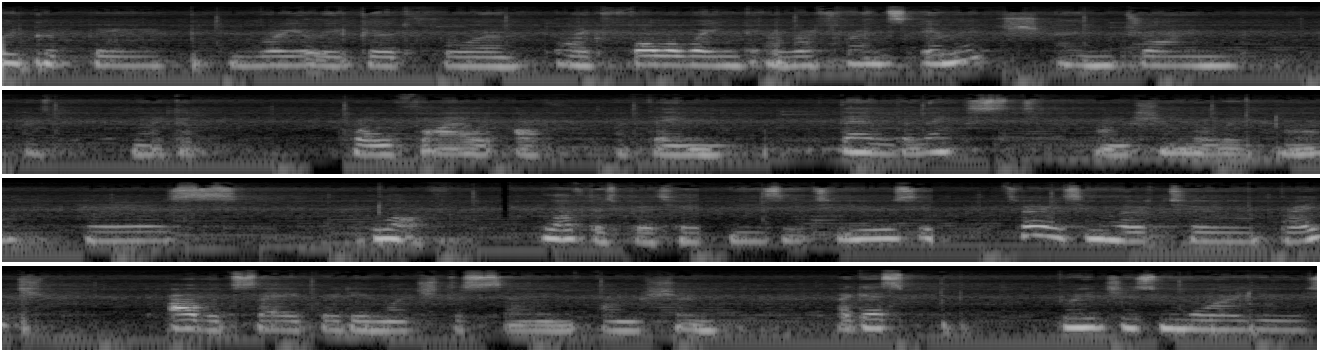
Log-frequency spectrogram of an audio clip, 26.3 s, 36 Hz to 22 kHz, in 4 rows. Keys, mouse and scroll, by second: 0.7-2.7 shift+middle drag, 10.4 click, 11.8 Tab, 14.0 Tab, 14.7 click, 16.2 click, 16.6 middle click, 17.2-17.8 scroll down 2, 17.8-21.8 middle drag, 23.5 KP_1, 24.8 alt+z, 25.2-26.0 scroll up 1, 26.0 click.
